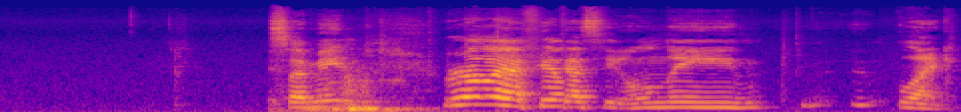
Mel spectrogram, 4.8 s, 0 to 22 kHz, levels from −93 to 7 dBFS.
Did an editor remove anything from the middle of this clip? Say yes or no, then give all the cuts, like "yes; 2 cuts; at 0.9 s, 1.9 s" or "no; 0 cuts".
yes; 2 cuts; at 1.3 s, 2.8 s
